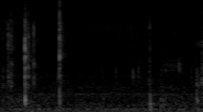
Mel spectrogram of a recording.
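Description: Near silence with a few faint light ticks: a felt-tip marker and hands working on a packaged action figure while it is being signed.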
